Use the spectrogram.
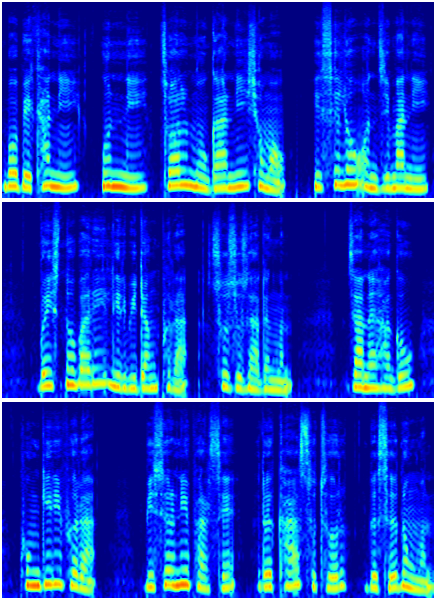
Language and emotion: Bodo, neutral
